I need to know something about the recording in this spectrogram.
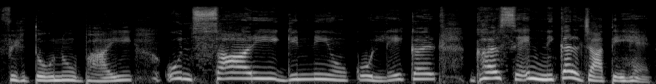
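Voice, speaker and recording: A woman's voice: mid-range voice, animated, slow pace, darkish tone, no room sound, clean studio sound. A woman reading scripted narration for a cartoon horror story.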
